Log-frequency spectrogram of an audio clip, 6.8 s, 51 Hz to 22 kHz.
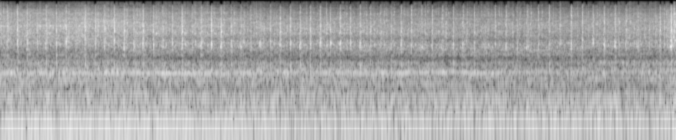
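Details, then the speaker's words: Vintage flat fender Jeep with Sniper 2 EFI after a new vented, baffled tank with in-tank fuel pump, fitted to fix fuel delivery and aeration problems: even, steady idle with a smooth low rumble, fuel pressure a bit over 60, no leaks; normal idle. "it starts right up we got 60 it doesn't leak when it's on it's got"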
